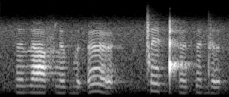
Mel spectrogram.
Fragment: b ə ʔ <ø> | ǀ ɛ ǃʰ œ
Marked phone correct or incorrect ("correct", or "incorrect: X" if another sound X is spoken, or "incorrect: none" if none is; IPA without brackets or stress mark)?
incorrect: œ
